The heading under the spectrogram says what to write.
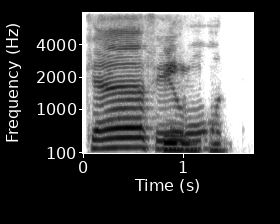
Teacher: मद्दे तबई 2 हरकत के बराबर इसको खींचिए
